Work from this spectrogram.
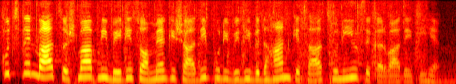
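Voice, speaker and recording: A woman's voice: mid-range voice, animated, fairly quick, darkish tone. A woman narrator reading a scripted cartoon family story. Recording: music behind the voice.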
